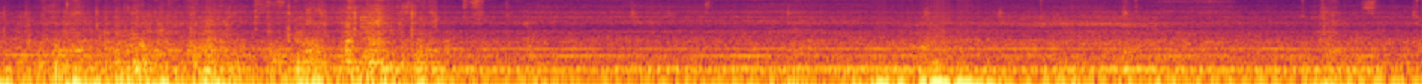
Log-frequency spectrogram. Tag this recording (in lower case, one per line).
vehicle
